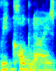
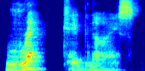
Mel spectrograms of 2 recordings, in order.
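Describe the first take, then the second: First: The stress is not on the first syllable. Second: The stress is on the first syllable. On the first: The speaker calls it wrong. "This is pronounced recognize by a lot of people" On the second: The speaker calls it right. "the stress in the first syllable"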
